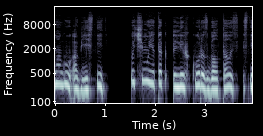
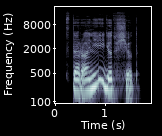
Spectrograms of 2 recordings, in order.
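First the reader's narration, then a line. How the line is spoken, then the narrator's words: Laughing. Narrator (Russian): рассмеялся Аарон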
